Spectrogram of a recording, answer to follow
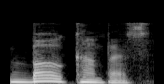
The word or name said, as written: bow compass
